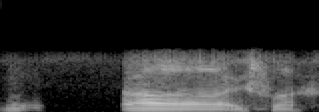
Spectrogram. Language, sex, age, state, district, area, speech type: Kashmiri, male, 30-45, Jammu and Kashmir, Bandipora, rural, conversation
